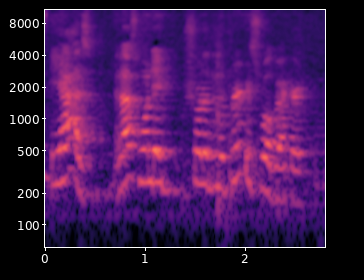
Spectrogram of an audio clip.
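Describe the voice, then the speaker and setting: A woman's voice: on the high side, animated, fast talker, natural voice. Woman as a cheeky servant, distant and echoey. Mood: matter-of-fact. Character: cheeky, dim, literal-minded minder and servant. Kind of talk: live stage comedy acting. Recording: echoey stage, distant mic, clear noise.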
